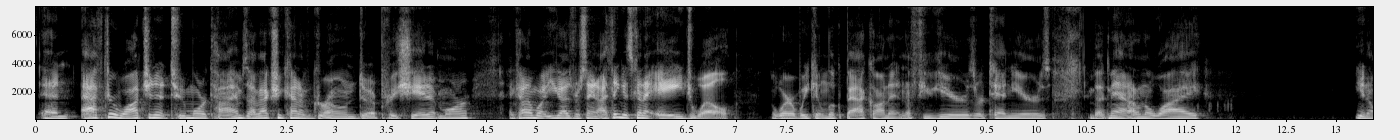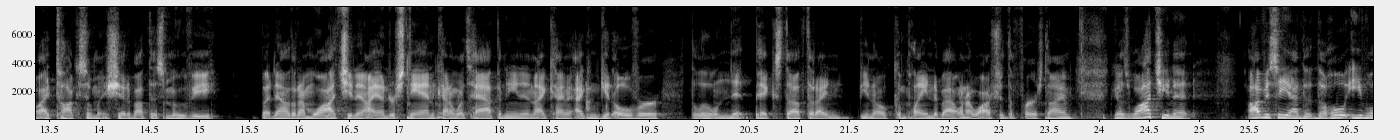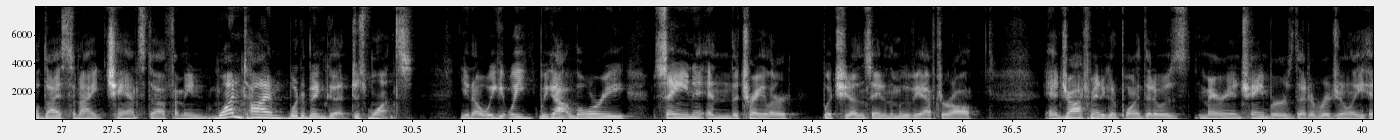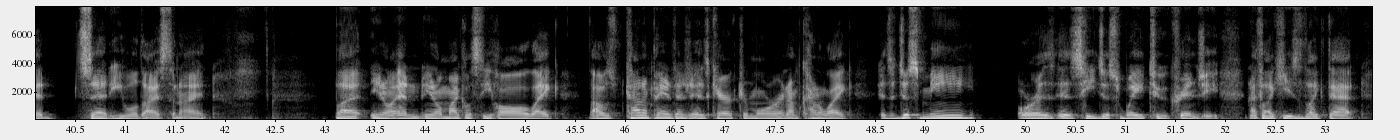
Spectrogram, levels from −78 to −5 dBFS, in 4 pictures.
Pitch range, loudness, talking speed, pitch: 115-145 Hz, -24 LUFS, 230 wpm, 125 Hz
